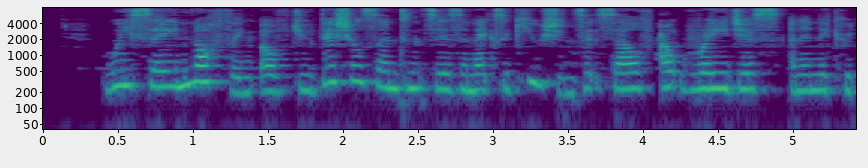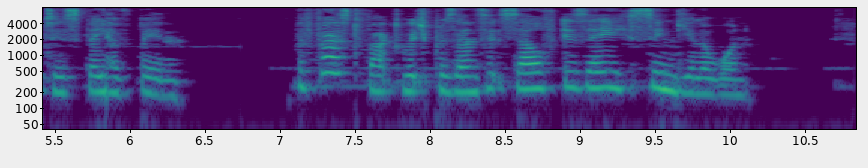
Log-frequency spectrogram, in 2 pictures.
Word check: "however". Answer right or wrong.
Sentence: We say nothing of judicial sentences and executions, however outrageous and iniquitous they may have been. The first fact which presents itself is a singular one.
wrong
